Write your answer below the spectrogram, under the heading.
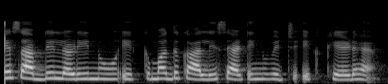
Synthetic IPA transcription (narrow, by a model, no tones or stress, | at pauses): eːsaːb̚d̪iːləɽiːnũːʔɪkməd̪kaːliːsɛːʈɪŋɡʋɪt͡ʃɪkʰːeːɽɦɛ̰ː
